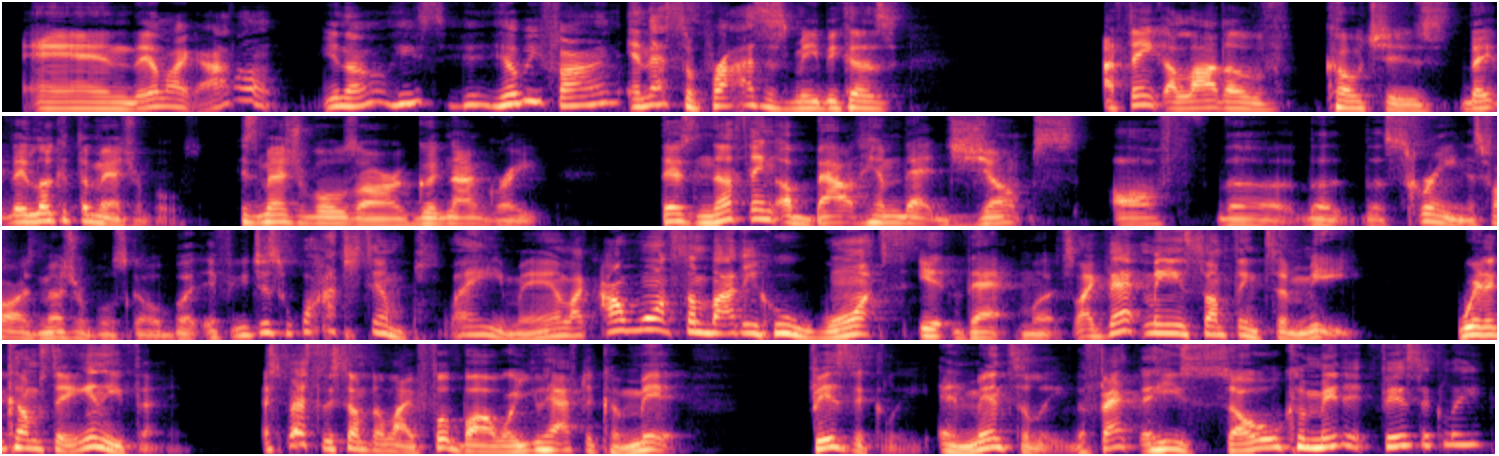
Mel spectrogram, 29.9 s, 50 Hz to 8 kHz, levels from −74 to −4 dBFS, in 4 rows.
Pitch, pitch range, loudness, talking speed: 140 Hz, 110-180 Hz, -16 LUFS, 195 wpm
